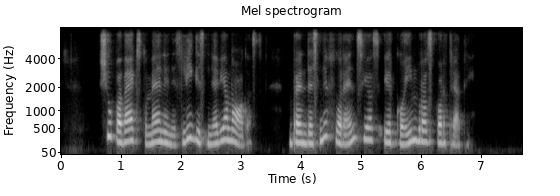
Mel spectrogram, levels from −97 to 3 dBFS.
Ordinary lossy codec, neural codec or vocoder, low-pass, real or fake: Opus, 16 kbps; codec, 24 kHz, 1.2 kbps, DualCodec; 7.2 kHz; fake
